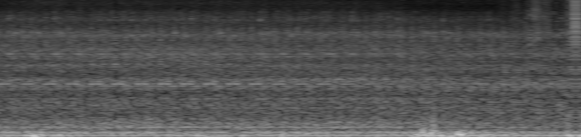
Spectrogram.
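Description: A truck engine idles steadily at close range before a road trip, a constant low rumble with a slight swell near the end, with no voices.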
